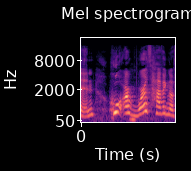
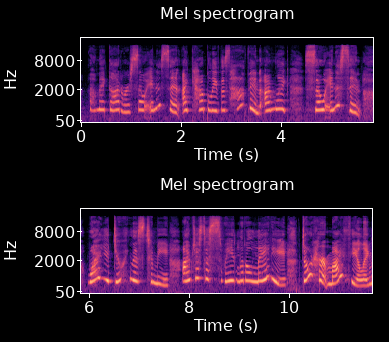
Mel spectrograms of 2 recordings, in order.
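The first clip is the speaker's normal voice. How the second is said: high, put-on sweet, innocent voice; 9 semitones higher than usual. Acting out how women pretend when they are blamed: mock innocent voice. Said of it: "And we act like".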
